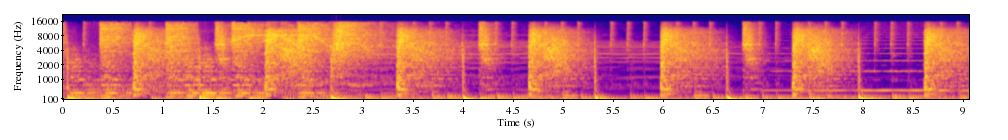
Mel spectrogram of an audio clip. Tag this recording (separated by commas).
Music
